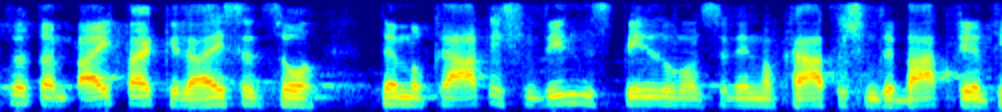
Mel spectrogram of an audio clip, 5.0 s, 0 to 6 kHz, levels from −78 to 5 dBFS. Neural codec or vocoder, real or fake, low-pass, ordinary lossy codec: codec, 16 kHz, 1 kbps, X-Codec, HuBERT features, trained on general audio; fake; 5.4 kHz; Opus, 64 kbps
